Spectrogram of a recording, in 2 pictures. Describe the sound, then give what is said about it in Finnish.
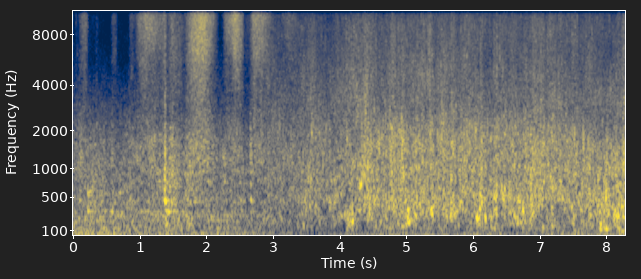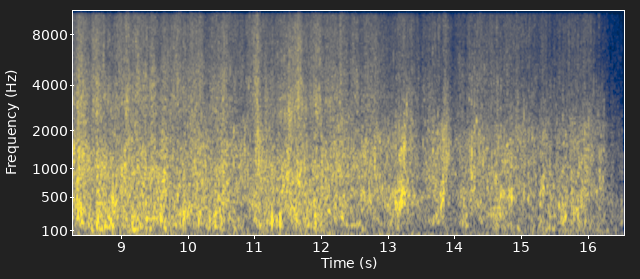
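A boat's bow rushes steadily through water, a broad continuous hiss and swash with surging waves, mixed with wind buffeting the microphone. No one speaks. “Tämä ihana soundi, kun kokka kohisee, kun mennään.”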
